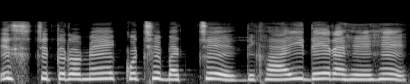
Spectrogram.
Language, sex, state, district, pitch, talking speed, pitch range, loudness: Hindi, female, Madhya Pradesh, Bhopal, 245 Hz, 130 wpm, 225-265 Hz, -12 LUFS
